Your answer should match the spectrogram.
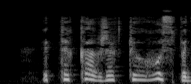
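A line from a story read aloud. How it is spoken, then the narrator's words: Confused mumbling. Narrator (Russian): растерянно бормотал Прошка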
